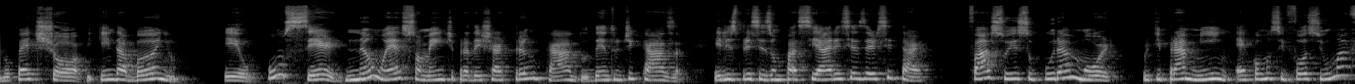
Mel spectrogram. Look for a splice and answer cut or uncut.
uncut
